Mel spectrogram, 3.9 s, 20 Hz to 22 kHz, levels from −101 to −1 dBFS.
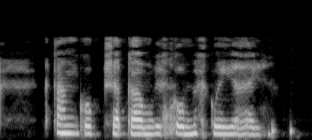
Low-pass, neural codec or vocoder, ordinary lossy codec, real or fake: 7.2 kHz; codec, 16 kHz, 2 kbps, FreqCodec, larger model; MP3, 64 kbps; fake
